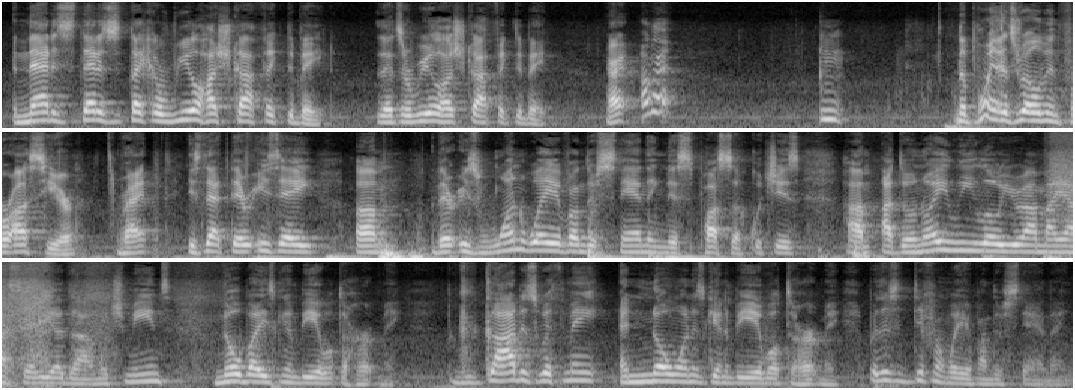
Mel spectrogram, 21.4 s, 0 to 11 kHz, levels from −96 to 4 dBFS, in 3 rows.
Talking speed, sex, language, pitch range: 220 wpm, male, English, 150-200 Hz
